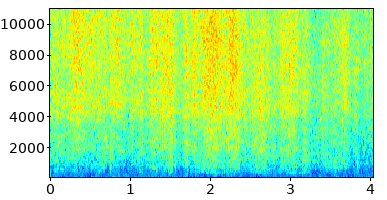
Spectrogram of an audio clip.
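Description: Footsteps shuffling and running through a thick layer of dry fallen leaves, a continuous crunching rustle that swells and fades with each stride.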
